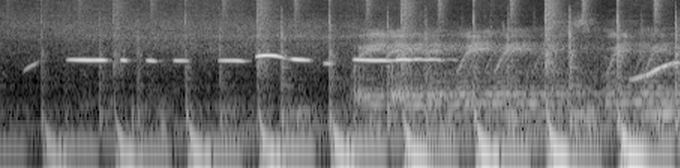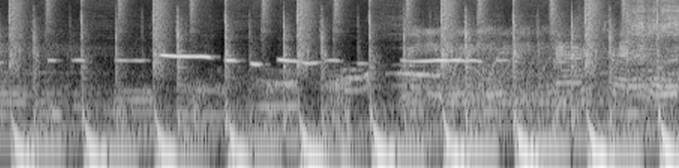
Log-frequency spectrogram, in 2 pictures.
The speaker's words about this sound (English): It'll, depending on what you were thinking, it might be the new intro song. Yeah, maybe. Yeah. Lots of whistling.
